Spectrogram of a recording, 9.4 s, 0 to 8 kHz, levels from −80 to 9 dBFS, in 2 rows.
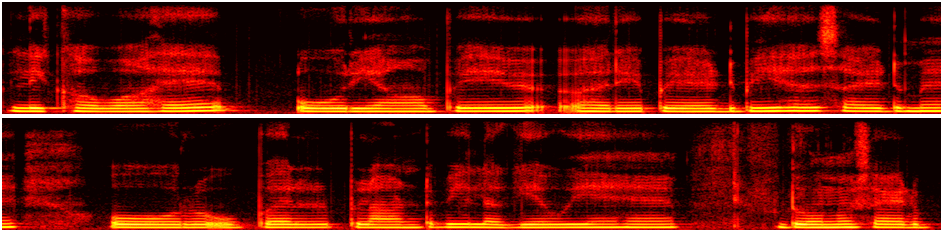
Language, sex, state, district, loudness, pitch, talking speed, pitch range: Hindi, female, Rajasthan, Jaipur, -15 LUFS, 210 Hz, 140 wpm, 205-220 Hz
